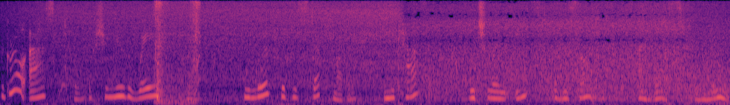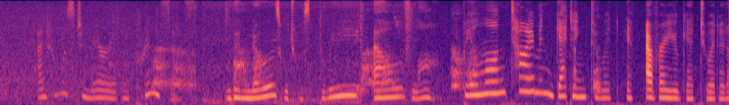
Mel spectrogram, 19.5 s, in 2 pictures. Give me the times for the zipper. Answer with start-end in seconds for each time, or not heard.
2.0-2.7.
